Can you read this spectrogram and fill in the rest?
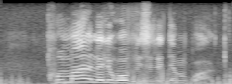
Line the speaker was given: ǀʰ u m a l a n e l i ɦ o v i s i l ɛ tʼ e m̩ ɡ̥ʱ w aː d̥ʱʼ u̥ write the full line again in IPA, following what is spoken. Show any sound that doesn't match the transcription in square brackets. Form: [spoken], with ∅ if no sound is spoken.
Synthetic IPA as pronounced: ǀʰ u m a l a n e l i ɦ o v i s i l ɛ tʼ e m̩ ɡ̥ʱ w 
